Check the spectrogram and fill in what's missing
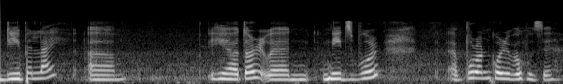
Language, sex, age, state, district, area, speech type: Assamese, female, 18-30, Assam, Nalbari, rural, spontaneous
